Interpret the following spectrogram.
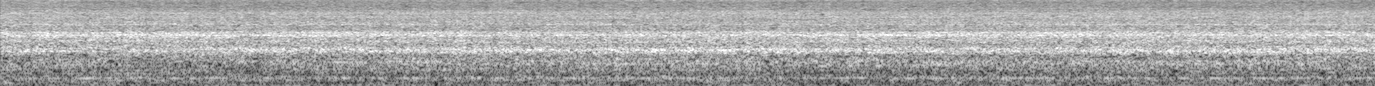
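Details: Flour mill (chakki) with the feed opened and pressure applied: dense, even rushing grind with a steady whine, slight vibration, no knocks or surges. Normal grinding under load.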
